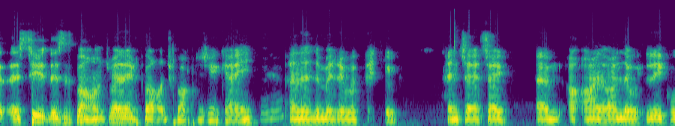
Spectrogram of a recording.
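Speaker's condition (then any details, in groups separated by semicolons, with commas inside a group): Parkinson's disease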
